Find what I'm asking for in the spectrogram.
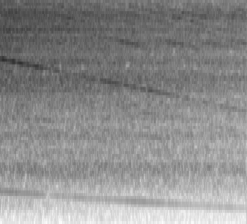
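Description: An Eibenstock mixing drill with a faulty variable speed switch whines loudly and close, its motor pitch sliding steadily downward as it winds down over a couple of seconds.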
